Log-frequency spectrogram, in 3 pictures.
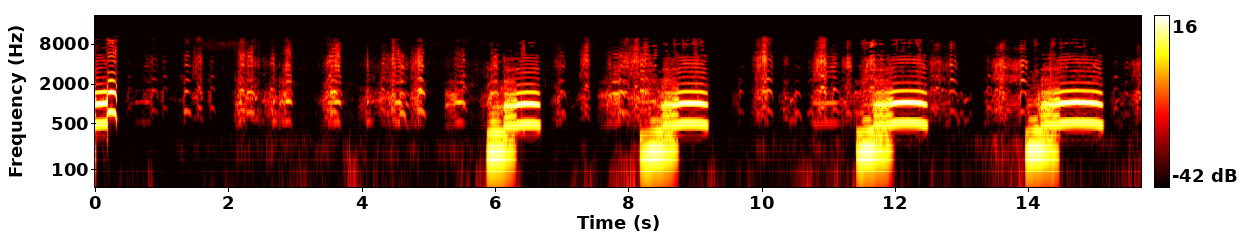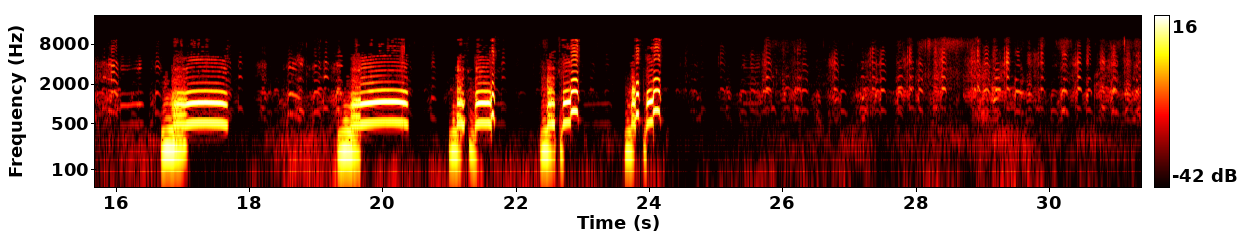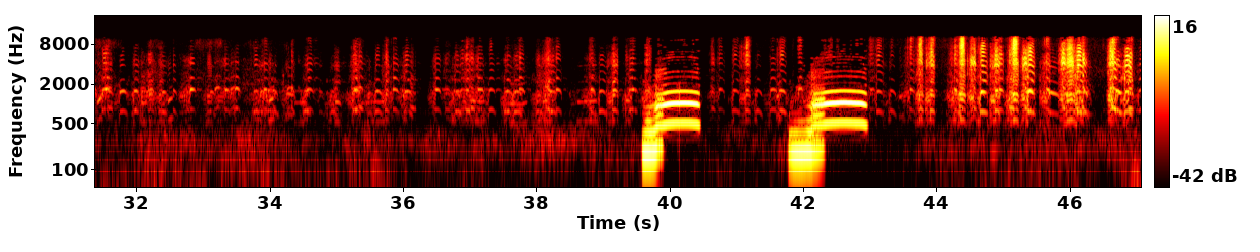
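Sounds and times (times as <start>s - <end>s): distant flock of geese: 0.0s - 47.0s
goose call honks: 0.0s - 47.0s.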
